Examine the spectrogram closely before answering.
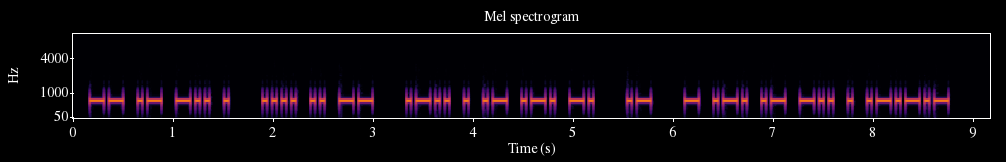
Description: Morse code, heard as a keyed tone, about 25 wpm, 700 Hz. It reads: MADE HIM LEARN A TRADE.
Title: Sentences from Top 1000 Words - Review Part 4 - 25wpm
